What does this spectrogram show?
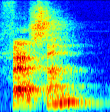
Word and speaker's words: fasten: Nessas palavras, a letra T não é pronunciada. Então, como que ficaria a pronúncia dessas palavras? Ficaria assim: Christmas, listen, fasten, mortgage e nestle.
